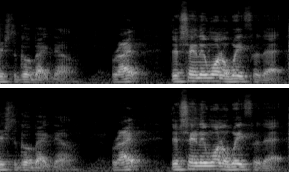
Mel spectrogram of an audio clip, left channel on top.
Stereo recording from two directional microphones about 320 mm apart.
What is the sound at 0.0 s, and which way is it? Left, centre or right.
Speech, centre.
